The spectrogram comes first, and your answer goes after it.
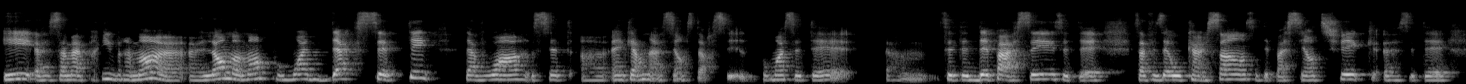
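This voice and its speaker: Casting: woman, French Canadian accent, medium-pitched voice, spiritual teacher on a live stream, hesitant and repetitive phrasing. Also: steady tone, a bit bright. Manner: halting, searching for words, repeating phrases. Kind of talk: unscripted live talk to online viewers.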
